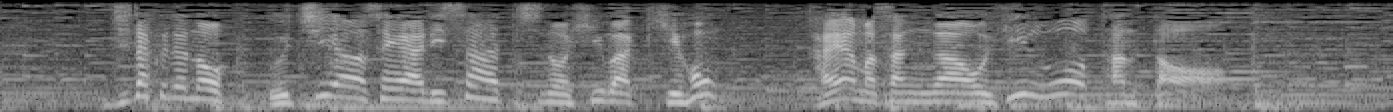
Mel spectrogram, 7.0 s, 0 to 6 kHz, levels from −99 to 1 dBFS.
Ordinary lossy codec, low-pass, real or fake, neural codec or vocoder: none; 5.4 kHz; real; none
